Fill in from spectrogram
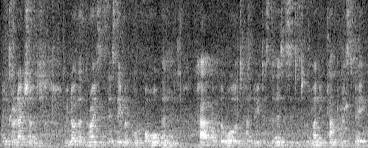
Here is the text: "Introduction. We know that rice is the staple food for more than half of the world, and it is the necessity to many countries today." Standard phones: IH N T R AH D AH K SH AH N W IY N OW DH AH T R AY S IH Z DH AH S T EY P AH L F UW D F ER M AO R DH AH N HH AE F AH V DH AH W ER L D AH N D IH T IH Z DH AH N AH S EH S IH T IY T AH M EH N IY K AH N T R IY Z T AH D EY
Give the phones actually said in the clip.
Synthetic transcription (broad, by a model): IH N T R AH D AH K SH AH N W IY N OW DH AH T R AY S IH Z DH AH S T EY B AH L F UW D F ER M AO R DH AH N HH AE F AH V DH AH W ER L D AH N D IH T IH Z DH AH N AH S EH S IH T IY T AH M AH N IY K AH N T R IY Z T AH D EY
